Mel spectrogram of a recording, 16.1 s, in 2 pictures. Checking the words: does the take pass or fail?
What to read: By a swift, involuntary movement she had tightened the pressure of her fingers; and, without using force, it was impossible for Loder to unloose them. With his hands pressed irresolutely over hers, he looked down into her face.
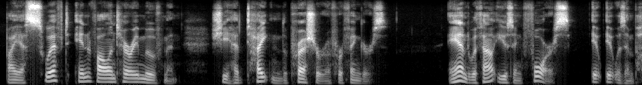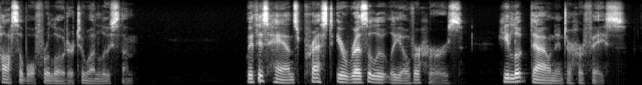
fail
